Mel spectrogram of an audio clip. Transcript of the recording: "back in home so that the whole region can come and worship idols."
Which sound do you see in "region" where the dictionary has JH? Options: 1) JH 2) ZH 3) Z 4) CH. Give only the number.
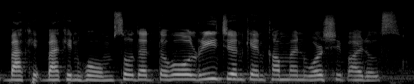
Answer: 1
